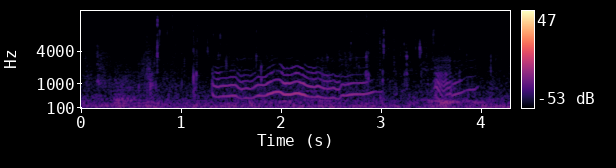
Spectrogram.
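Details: Newborn Blenheim Cavalier King Charles Spaniel puppies, three days old, in a puppy pen with their mother: one clear wavering, squealing whine lasting about a second and a half, then a short rising squeak, over soft background rustle.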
